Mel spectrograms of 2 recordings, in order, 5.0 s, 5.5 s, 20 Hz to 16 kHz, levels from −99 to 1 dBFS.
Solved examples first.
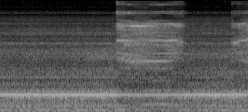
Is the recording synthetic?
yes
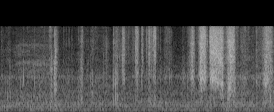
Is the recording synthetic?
yes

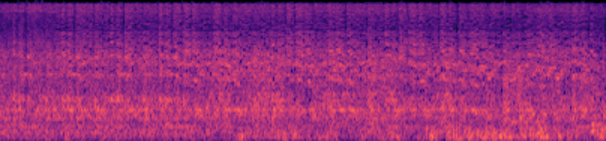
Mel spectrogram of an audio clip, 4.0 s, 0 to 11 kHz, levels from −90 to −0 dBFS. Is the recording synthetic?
no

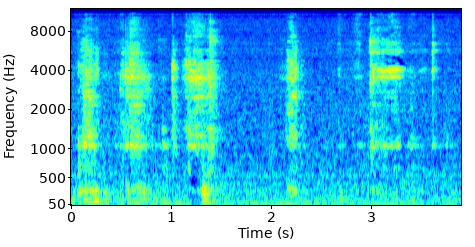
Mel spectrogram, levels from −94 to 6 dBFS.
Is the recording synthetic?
yes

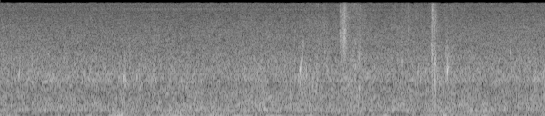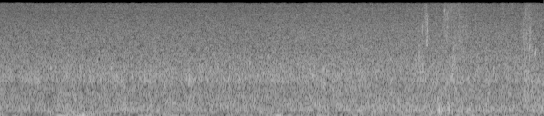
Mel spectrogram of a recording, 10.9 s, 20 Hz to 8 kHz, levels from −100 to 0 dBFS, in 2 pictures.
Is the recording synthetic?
yes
